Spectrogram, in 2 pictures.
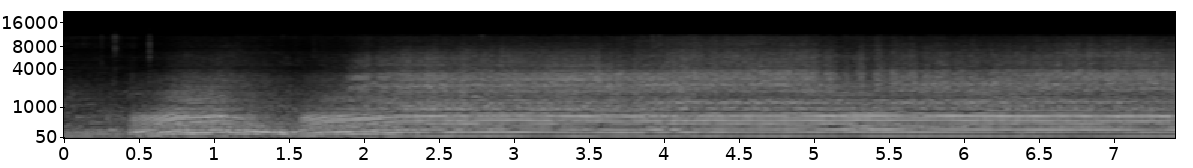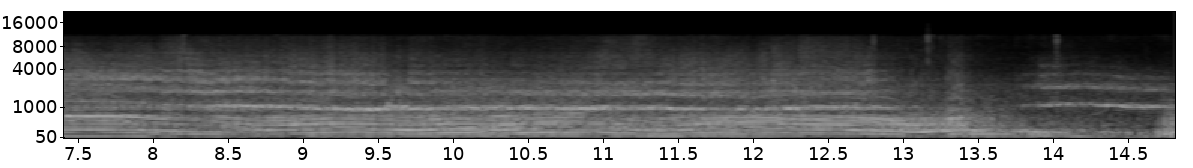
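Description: Motorcycle engine revved up hard and held at high revs while the rear tyre screeches in a smoking burnout. From about eight seconds in, the revs rise and fall repeatedly as the bike spins in a circle, with a steady tyre squeal over it.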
